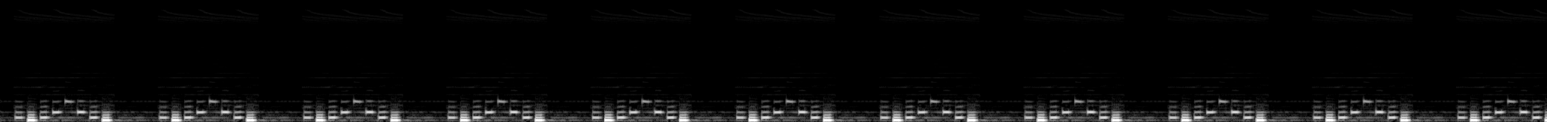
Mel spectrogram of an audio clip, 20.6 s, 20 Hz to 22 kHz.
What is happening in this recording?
Alarm sound 1
A futuristic alarm sound
Electronic, Whistles, Futuristic, Bells, Sci-Fi, Noise, Space, Alarms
